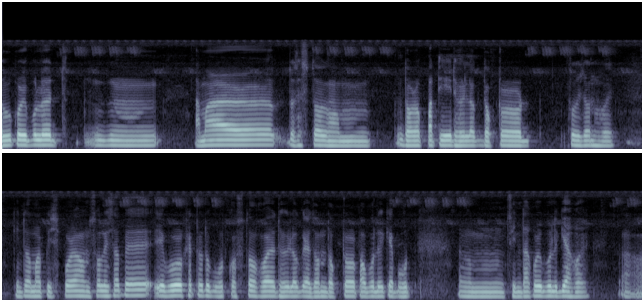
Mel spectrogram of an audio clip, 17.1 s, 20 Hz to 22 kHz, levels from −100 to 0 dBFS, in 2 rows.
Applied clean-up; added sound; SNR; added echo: none; none; none; none.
